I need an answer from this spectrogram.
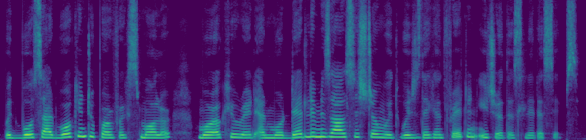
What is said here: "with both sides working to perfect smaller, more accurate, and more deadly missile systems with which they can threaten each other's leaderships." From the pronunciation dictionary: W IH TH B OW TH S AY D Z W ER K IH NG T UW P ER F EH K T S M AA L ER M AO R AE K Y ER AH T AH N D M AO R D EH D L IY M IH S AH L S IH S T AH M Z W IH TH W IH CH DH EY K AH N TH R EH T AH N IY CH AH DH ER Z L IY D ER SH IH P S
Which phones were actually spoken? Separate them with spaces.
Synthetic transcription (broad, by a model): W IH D B OW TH S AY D W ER K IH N T UW P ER F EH K T S M AA L ER M AO R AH K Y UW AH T AH N D M AO R D EH D L IY M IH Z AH L S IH S T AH M W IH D W IH CH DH EY K AH N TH R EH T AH N IY CH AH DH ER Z L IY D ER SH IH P S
